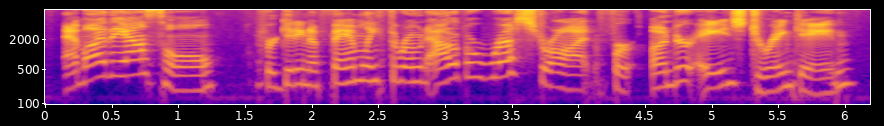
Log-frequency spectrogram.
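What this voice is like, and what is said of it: Imitates another person's voice. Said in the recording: “I'm gonna read it in my stupid AJ voice.”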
